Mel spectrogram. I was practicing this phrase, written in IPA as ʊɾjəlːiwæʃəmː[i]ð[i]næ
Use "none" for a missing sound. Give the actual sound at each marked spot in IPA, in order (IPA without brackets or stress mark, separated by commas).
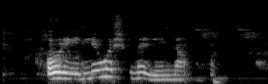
æ, i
